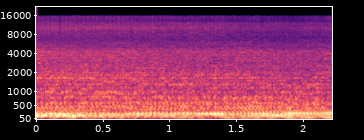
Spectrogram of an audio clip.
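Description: A steady low engine hum of a motor vehicle running.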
